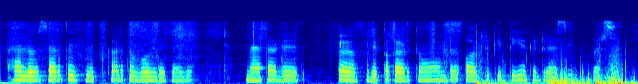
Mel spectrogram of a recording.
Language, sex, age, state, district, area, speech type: Punjabi, female, 18-30, Punjab, Tarn Taran, rural, spontaneous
